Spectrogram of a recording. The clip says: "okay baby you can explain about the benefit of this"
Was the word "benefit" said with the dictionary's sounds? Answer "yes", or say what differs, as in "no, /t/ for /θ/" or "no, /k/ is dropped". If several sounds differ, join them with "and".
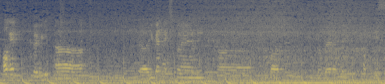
no, /f/ is dropped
